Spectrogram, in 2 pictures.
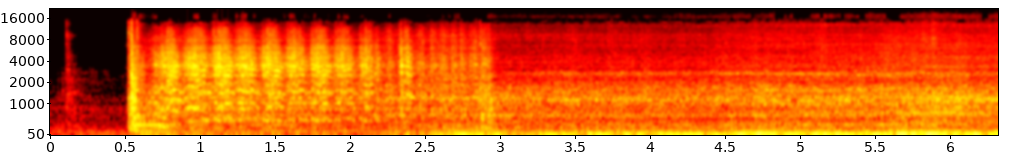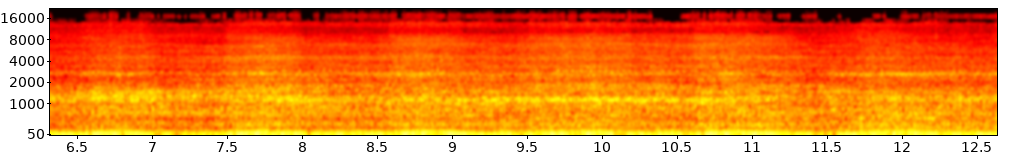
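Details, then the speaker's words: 1967 Ford Mustang with a 302 V8, stored since 2008, first start after fuel was poured down the carburetor: about two seconds of cranking, then it catches and settles into a steady, even idle with no knocks and no fuel leaks. Quieter than expected and healthy. "No fuel leaks that I see. Doesn't sound too bad. No, it's not as loud as I thought."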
